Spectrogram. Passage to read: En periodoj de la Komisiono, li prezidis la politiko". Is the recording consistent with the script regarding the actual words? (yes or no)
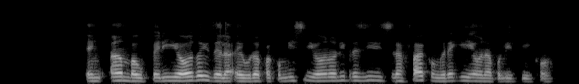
no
